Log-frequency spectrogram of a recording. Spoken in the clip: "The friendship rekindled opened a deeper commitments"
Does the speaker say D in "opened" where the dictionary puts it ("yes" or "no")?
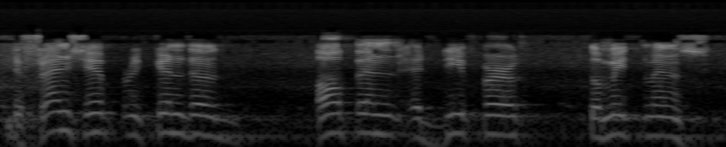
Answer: no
